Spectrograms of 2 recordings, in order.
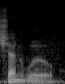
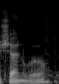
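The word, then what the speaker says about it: Xuanwu: The dragon mount, it's called the Shenwu mount, but it's spelled like X-U. X-U-A-N. I believe someone told me once it's pronounced Shenwu.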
